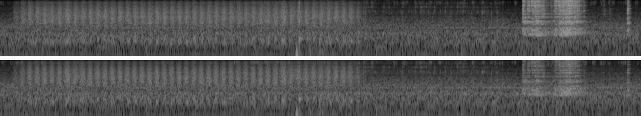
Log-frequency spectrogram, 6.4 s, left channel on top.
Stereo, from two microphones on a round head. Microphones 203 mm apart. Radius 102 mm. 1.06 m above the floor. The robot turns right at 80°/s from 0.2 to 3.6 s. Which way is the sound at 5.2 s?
50° left (ahead or behind).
